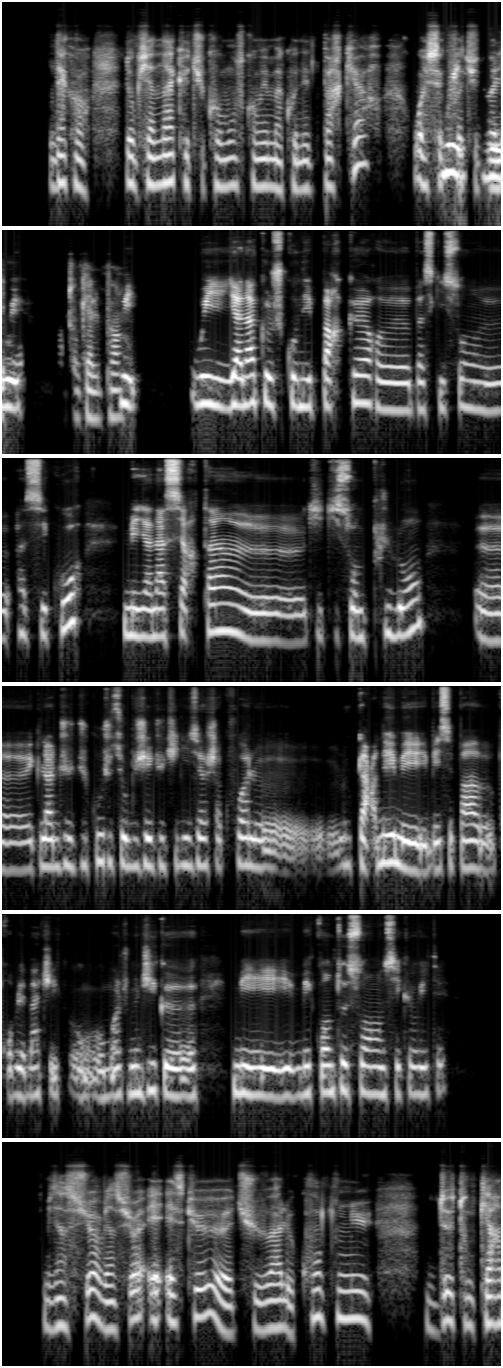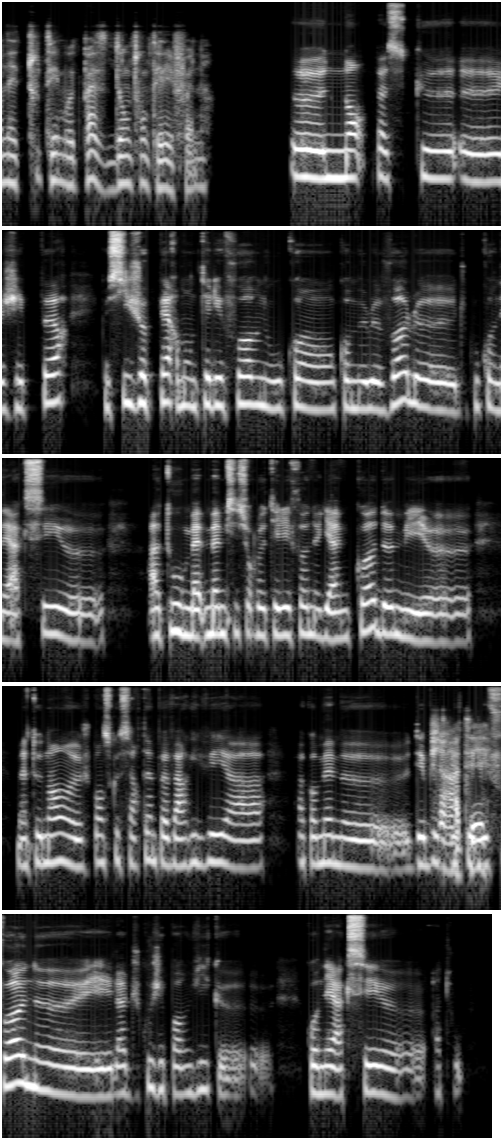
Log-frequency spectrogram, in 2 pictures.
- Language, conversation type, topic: French, podcast, Comment protéger facilement nos données personnelles, selon toi ?
- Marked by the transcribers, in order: drawn out: "le"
